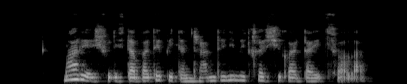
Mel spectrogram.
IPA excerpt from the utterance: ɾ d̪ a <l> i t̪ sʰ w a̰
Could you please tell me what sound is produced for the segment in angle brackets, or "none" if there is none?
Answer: none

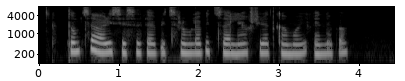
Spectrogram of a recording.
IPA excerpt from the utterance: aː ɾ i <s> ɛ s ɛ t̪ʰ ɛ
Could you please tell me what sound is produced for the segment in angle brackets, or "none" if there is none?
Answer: s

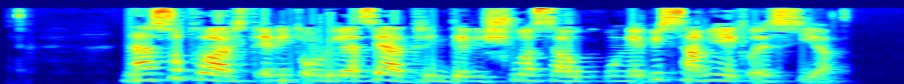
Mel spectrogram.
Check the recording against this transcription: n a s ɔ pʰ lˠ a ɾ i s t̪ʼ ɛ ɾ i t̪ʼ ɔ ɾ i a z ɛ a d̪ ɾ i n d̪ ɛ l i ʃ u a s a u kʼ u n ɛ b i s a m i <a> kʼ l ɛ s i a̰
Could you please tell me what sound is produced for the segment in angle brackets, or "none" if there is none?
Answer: ɛ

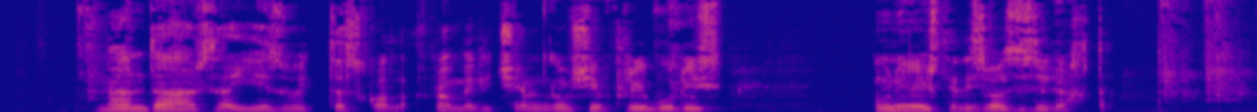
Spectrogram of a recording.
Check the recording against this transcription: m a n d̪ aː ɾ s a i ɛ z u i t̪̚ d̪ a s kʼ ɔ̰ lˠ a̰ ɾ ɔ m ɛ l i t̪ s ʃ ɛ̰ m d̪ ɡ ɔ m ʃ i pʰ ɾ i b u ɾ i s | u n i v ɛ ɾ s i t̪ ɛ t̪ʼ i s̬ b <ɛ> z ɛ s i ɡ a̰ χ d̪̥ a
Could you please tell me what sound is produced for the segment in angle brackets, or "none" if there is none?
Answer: a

